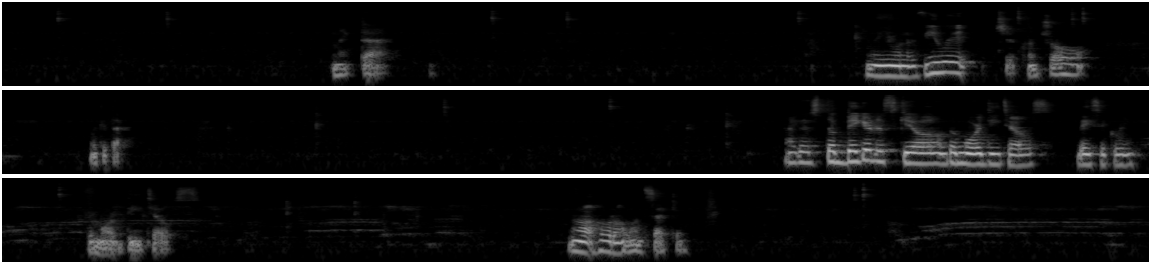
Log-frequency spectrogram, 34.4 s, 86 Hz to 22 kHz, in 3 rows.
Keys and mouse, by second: 10.9-15.9 ctrl+shift+middle drag, 15.9-34.4 drag.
